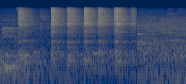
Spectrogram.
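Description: A boy plays a drum kit.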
